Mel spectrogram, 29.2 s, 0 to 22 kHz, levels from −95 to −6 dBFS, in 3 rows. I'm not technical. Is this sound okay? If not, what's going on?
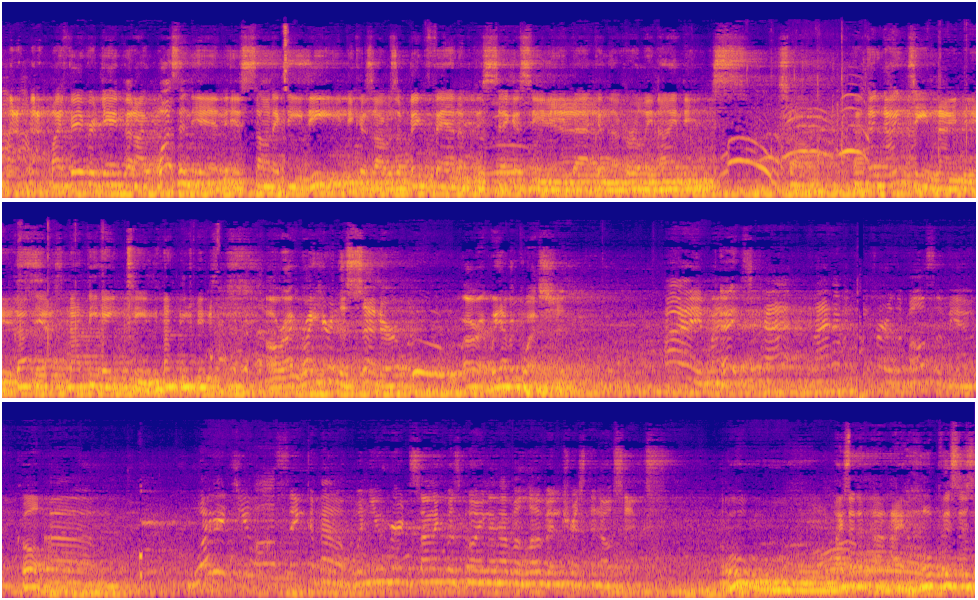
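No. Five short blips at 2.81, 11.88, 18.28, 20.84 and 27.92 seconds come from damaged data in a compressed stream. Some stored bits were broken, so the player briefly garbled the sound.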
